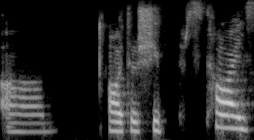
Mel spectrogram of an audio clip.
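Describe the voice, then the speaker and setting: A dark, mellow tone with a non-native accent, ordinary pitch variation and a fairly slow pace, dry and close with no echo against a quiet background. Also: woman. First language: not English. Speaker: machine learning director, talk speaker. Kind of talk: conference talk. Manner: hesitant, many fillers.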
